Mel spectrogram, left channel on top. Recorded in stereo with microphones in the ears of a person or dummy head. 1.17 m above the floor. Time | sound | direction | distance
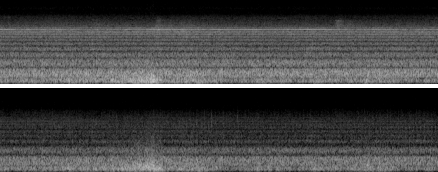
0.0 | a fan | 60° left (ahead or behind) | ?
